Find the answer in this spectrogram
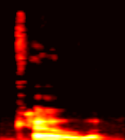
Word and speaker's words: quel: So remember, we do not pronounce the S on a, okay, but we do pronounce the L on quel.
